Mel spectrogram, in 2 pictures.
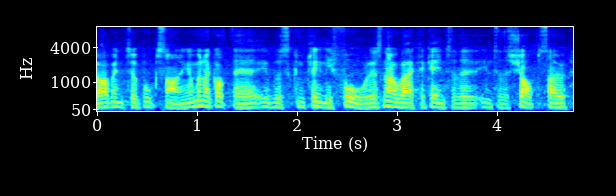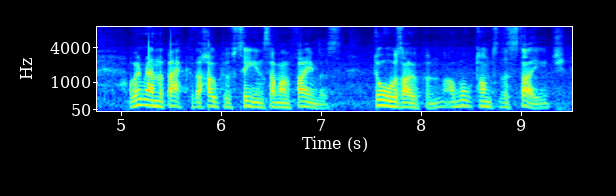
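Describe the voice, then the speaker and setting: A man in his forties speaks as a quiz show team captain, rattling through his words at a brisk pace. His pitch is ordinary and mid-range, and a faint background hiss sits under his chatty anecdote-telling. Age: 40s.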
